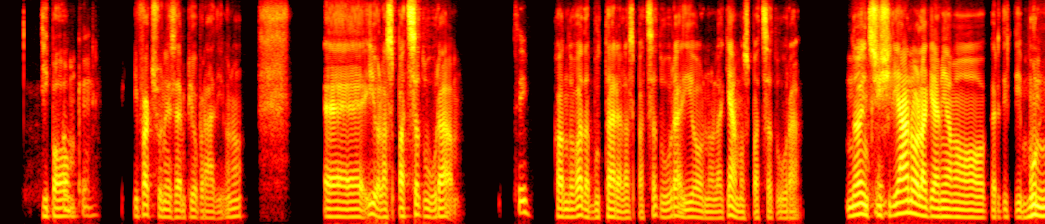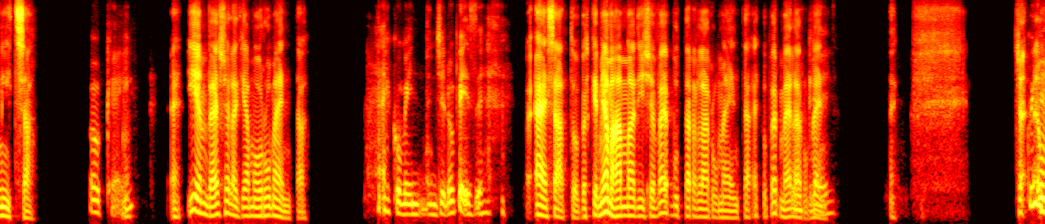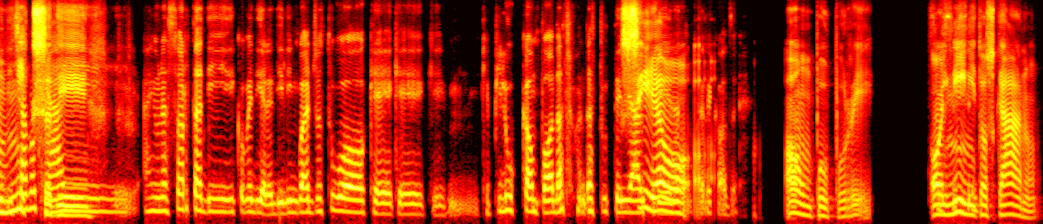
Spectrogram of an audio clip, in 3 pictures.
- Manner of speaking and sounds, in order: other background noise; chuckle; tapping; "Cioè" said as "ceh"; drawn out: "hai"; laughing while speaking: "tu"
- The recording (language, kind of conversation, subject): Italian, podcast, Che ruolo ha la lingua nella tua identità?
